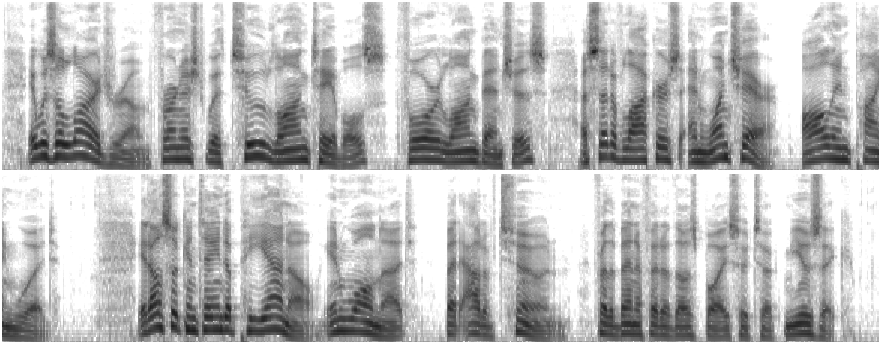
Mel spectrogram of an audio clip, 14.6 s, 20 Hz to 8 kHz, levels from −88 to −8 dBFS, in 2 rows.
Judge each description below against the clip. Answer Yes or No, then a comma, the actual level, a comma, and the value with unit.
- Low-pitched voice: Yes, low, 130 Hz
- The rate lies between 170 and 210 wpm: Yes, average, 180 wpm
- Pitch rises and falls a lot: Yes, wide, 6.7 semitones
